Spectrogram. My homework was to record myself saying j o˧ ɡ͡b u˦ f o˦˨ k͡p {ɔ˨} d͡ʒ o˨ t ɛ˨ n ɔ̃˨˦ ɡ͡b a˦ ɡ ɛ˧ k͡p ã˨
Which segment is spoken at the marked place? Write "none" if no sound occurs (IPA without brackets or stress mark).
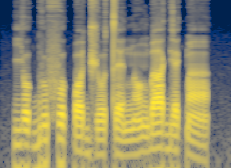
ɔ˨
